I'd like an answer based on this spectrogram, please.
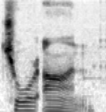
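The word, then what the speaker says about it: Cioran: His name was Emil Tioran, pronounced Chan, Romanian.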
